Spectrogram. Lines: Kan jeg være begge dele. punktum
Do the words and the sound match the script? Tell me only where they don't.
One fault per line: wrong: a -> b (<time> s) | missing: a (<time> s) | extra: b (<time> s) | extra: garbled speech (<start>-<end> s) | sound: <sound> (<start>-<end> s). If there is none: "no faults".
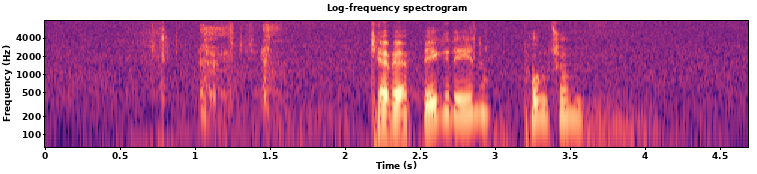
sound: sneeze (1.0-1.7 s)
